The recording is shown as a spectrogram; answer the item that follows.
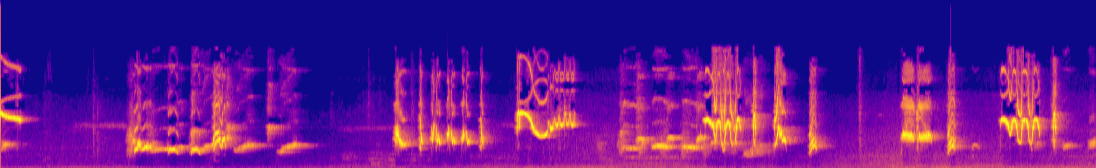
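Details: Orange-headed thrush, a caged bird kept in northern Bali, Indonesia, delivering loud varied song: rapid repeated chattering notes, slurred whistles and mimicked-sounding phrases in quick bursts separated by short pauses, over a faint low hum.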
